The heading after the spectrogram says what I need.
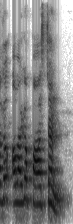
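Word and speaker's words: Paschen: देखो अब आ जाओ, अब आएगा पास्टन, तो 4 से कहां पर आ रहा है, थर्ड पे।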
